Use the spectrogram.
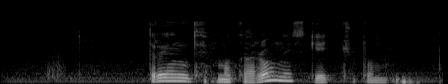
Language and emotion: Russian, sad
